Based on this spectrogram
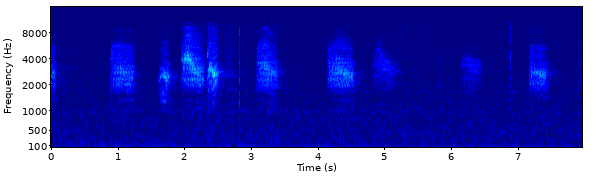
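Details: Juvenile common starlings flying after their parents and begging near a fat ball, from a family nesting high on a building; a rapid series of raspy, wheezy screeches, about ten bursts in eight seconds, varying in loudness.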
